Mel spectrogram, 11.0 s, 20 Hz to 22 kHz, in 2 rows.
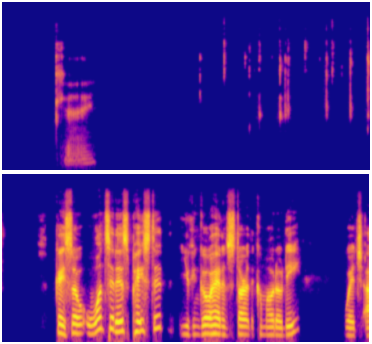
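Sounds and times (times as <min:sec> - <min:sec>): keyboard typing: 0:03.6 - 0:05.1.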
